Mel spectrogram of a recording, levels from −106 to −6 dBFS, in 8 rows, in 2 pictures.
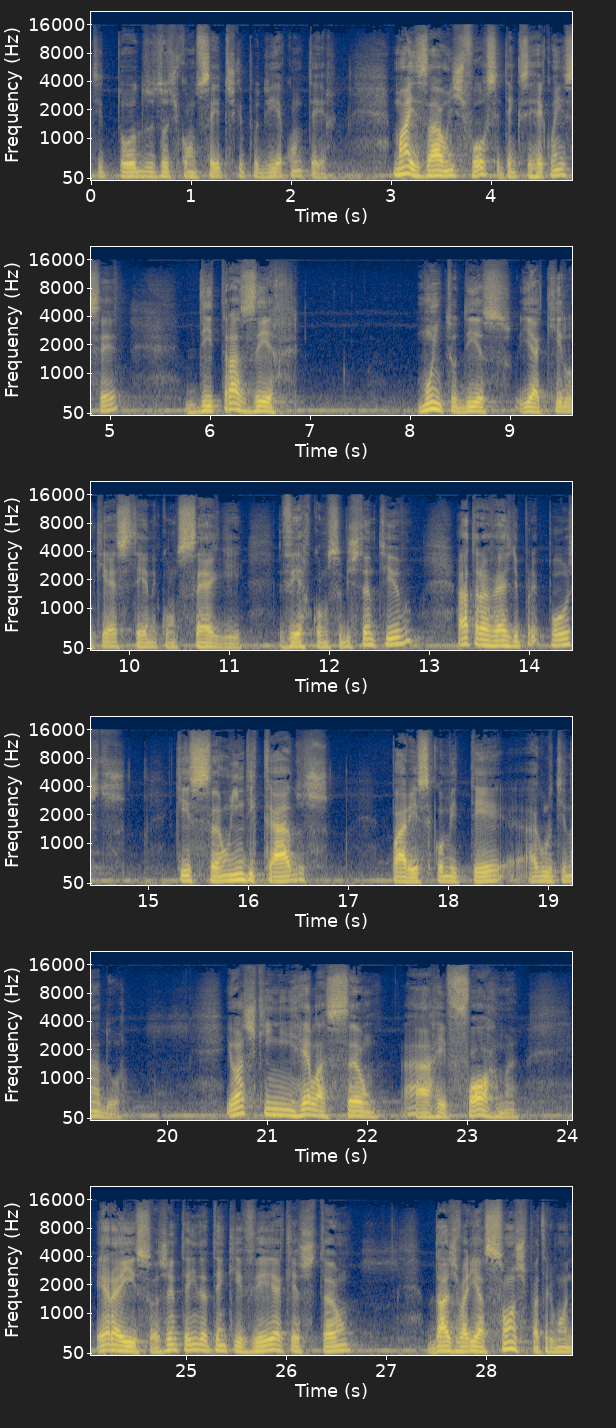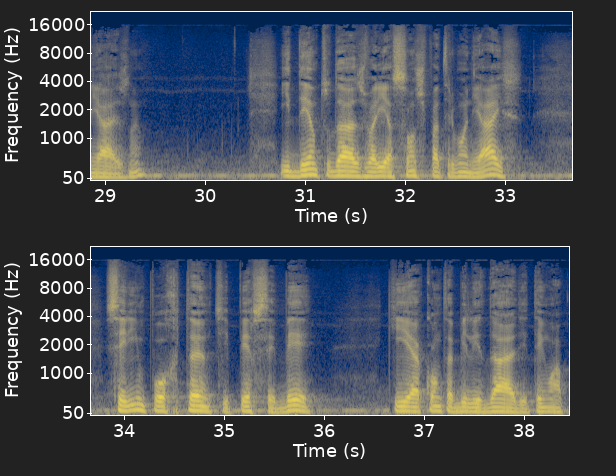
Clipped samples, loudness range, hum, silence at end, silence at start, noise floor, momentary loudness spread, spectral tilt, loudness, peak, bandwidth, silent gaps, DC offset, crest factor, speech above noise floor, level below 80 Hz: under 0.1%; 3 LU; none; 0.05 s; 0 s; -47 dBFS; 16 LU; -5.5 dB/octave; -23 LUFS; -4 dBFS; 16 kHz; none; under 0.1%; 20 dB; 25 dB; -44 dBFS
